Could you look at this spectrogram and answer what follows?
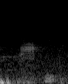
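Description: A duck quacks a couple of times at a distance beside a pond in southern New England near East Brimfield, soft and brief against quiet outdoor background noise.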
